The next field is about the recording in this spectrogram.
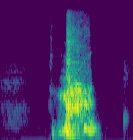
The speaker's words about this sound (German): Ich muss kurz niesen.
